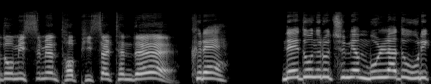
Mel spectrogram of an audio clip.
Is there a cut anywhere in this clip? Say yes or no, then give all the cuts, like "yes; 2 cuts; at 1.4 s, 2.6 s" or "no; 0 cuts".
no; 0 cuts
